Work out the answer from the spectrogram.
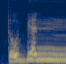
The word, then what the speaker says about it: तुभ्यं: हमेशा न वर्ग, तो हमेशा बिंदी का उच्चारण क्या होगा? न। तुभ्यं नमो जिनभवो दधि, भवो दधि शोषणाय।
